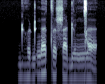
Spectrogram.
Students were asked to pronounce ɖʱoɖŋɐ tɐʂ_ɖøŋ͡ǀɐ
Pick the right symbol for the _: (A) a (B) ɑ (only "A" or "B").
A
